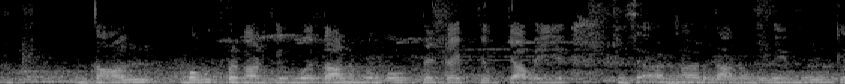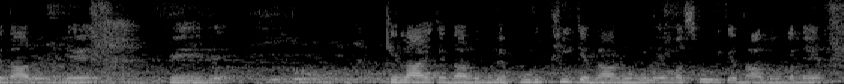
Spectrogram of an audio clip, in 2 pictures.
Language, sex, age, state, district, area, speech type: Maithili, female, 18-30, Bihar, Purnia, rural, spontaneous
